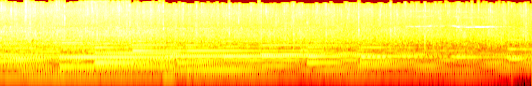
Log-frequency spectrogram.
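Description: A church audience claps steadily in a dense, continuous wash of applause, with sustained keyboard chords ringing underneath. No one speaks, and the clapping holds fairly even throughout.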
